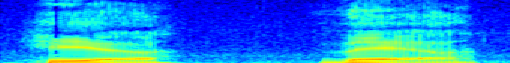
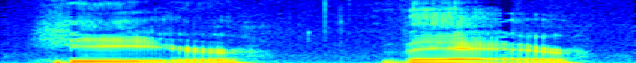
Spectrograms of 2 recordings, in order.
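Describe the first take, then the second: First: Each word ends in a centering vowel glide. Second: Each word ends with an r consonant. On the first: This is the later pronunciation after r weakened. "were now pronounced something like" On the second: This is the older pronunciation before r weakened. "no longer pronounced like a r"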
